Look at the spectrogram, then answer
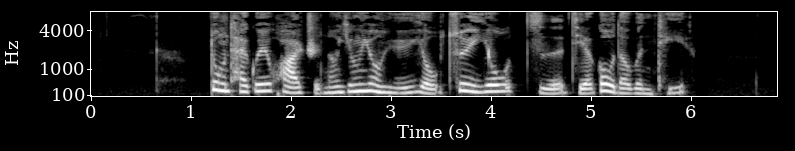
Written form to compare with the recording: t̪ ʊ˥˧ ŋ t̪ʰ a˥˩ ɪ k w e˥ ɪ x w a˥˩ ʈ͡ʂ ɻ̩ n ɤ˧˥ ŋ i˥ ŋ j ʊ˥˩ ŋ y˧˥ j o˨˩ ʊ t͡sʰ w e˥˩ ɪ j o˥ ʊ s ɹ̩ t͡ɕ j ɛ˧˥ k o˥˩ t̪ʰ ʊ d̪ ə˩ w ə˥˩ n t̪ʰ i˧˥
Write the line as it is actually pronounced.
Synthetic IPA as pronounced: t̪ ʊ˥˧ ŋ t̪ʰ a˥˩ ɪ k w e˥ ɪ x w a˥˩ ʈ͡ʂ ɻ̩ n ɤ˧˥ ŋ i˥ ŋ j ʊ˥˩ ŋ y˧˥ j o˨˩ ʊ t͡s w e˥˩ ɪ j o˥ ʊ t͡s ɹ̩ t͡ɕ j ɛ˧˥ k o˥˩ ʊ d̪ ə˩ w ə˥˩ n t̪ʰ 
